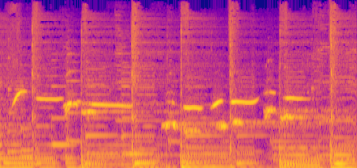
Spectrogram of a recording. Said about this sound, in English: We whistle at this part. Here we go now.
